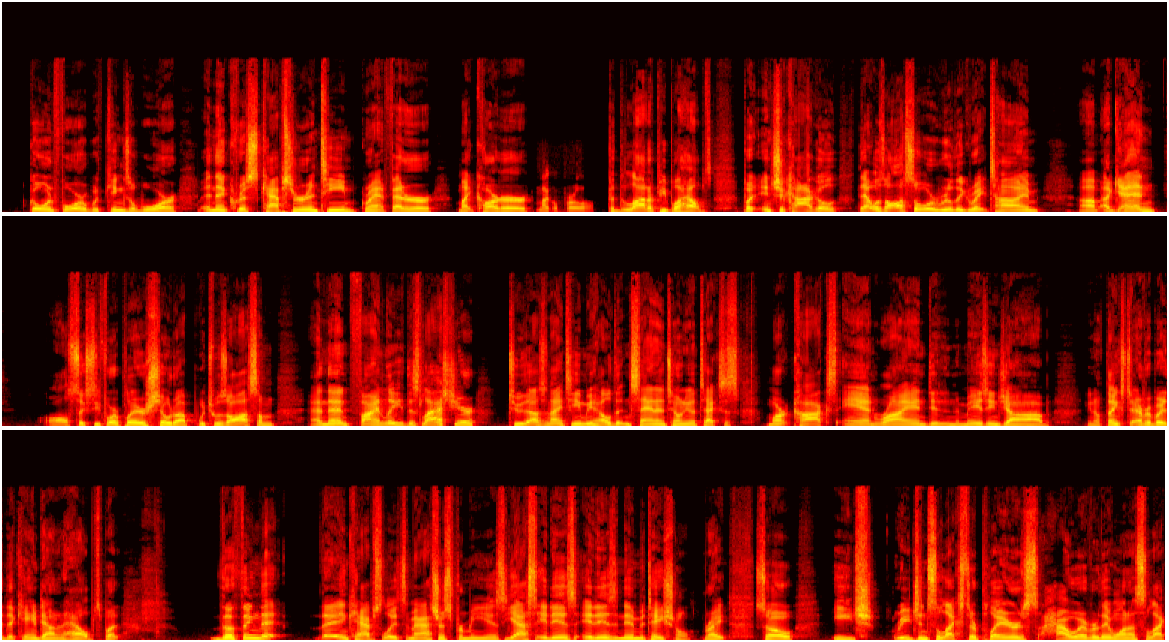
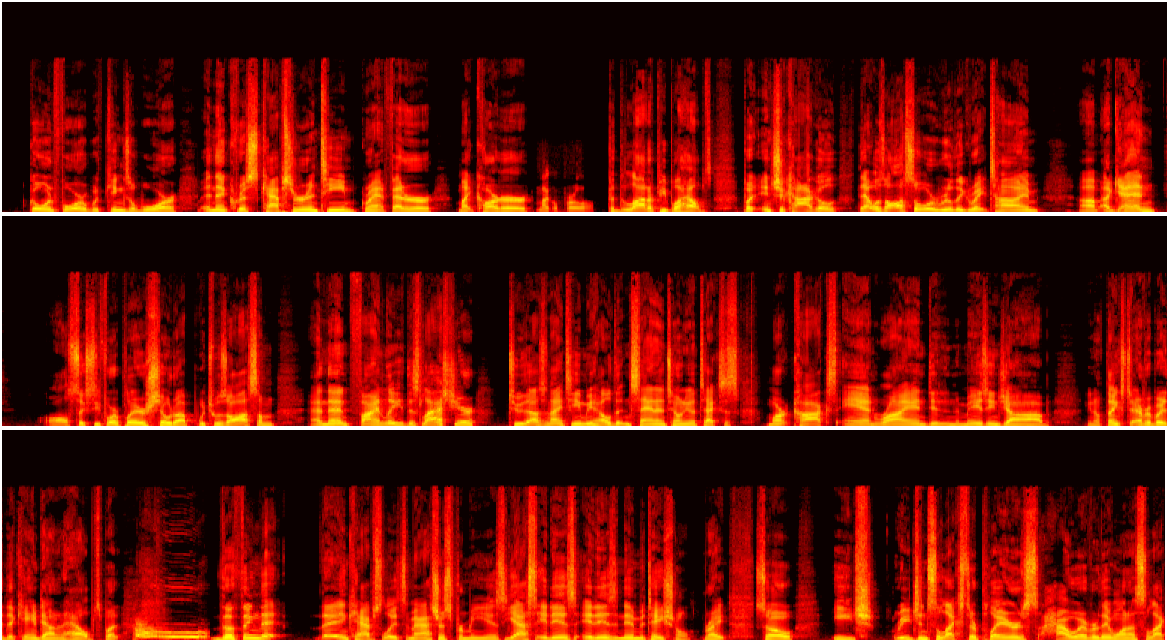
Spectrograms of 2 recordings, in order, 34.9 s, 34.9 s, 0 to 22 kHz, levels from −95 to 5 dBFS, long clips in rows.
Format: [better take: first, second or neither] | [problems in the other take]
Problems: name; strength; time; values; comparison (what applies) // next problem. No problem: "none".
first | dog barking; loud; at 25 s; peak 1 dB above the speech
